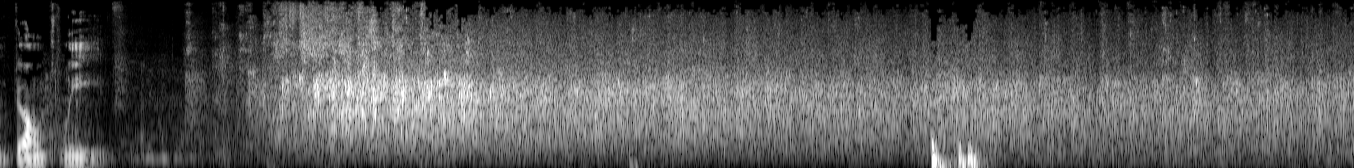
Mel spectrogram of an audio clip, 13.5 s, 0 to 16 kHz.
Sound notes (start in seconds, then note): 1.7 applause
